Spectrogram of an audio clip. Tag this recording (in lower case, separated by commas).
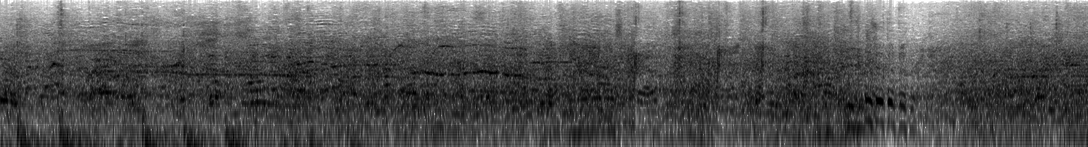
speech, music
